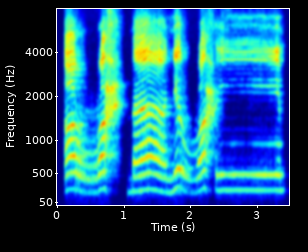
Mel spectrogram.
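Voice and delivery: slow, elongated Quran recitation; tajweed recitation. Shown as a demonstration. Teacher reciting the verse for students, slow tajweed. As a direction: hold the long vowels of "अर्रहमानिर्रहीम".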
